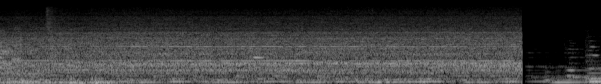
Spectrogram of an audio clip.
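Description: Handheld hair dryer running steadily on a wet dog's coat, then switched off abruptly about five seconds in. Background music plays underneath.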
